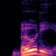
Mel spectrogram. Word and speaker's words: Boutte: Booty. I'm sorry. That's right. We got the correct pronunciation. Booty. Finally Booty, got booty, booty.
